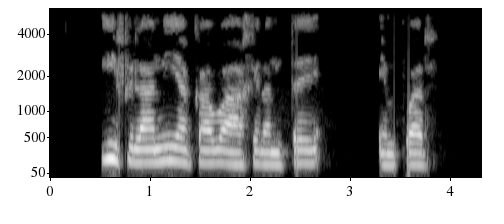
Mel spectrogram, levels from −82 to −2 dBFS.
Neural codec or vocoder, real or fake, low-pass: none; real; 5.4 kHz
